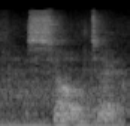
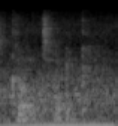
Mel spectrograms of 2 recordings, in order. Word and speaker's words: Celtic: Sometimes I'm not good pronunciating or remembering some English words, and I just remember that it's not Celtic, it's not like in Spanish, it's Celtic.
